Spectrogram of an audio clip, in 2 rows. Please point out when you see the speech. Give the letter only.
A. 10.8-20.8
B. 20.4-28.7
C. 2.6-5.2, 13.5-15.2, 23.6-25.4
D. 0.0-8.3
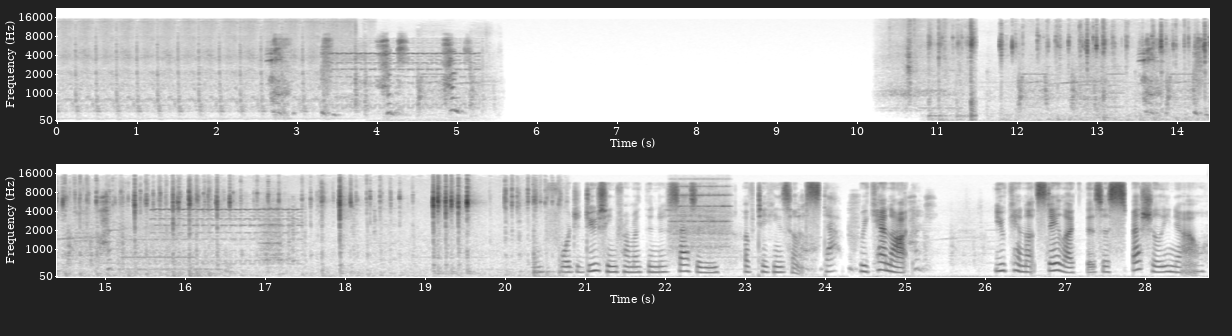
B.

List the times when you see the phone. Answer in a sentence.
The phone can be heard from 3.4 to 5.3 s, from 15.6 to 17.6 s and from 22.1 to 22.9 s.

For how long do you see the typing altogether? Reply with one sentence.
The typing can be heard for 10 seconds in total.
